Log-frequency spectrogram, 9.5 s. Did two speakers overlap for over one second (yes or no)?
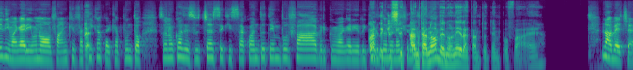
yes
